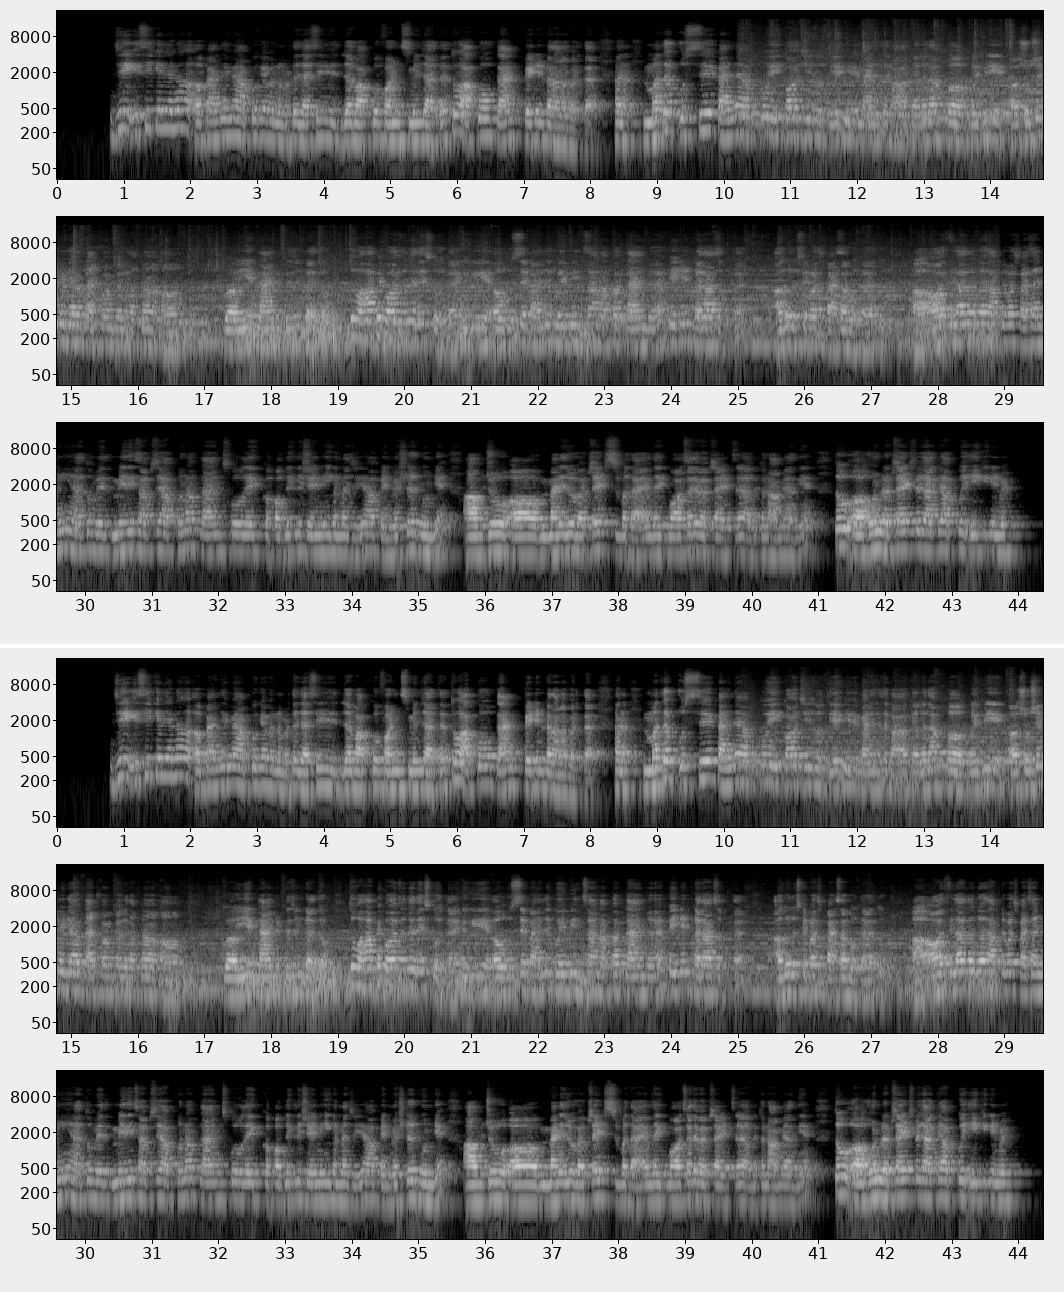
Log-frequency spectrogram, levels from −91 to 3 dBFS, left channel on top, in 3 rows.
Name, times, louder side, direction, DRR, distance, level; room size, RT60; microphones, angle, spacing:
voice 1, 0.8-16.6 17.3-25.1 25.4-27.2 27.6-40.8 41.2-43.8, right 2 dB, 85° right, -6 dB, 2.7 m, -32 dB
sound 1, 10.2-28.9, left 1 dB, 25° left, 1.5 m, -41 dB
14.0 x 6.5 x 4.9 m, 0.66 s
head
